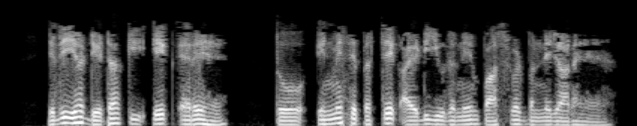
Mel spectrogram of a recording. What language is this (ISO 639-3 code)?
hin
